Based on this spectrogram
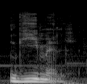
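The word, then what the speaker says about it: גימל: Siempre tiene un sonido fuerte, explosivo como en gato. Debe evitarse el error de pronunciarla suave como en gema, donde la G suena aspirada como la H inglesa o la J caribeña.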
